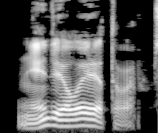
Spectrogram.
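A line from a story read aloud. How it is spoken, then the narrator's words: Calm request. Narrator (Russian): спокойно попросил диджей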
